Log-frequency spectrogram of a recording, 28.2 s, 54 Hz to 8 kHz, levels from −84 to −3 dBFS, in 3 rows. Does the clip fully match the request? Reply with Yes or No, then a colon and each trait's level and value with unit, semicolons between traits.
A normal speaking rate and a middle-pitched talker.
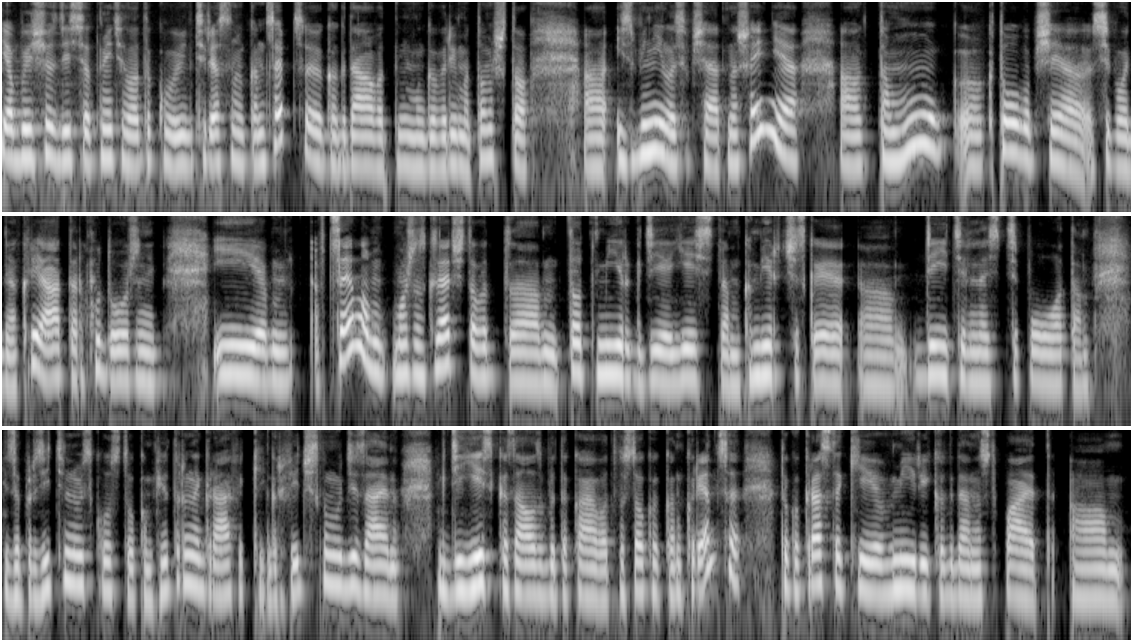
Yes: average, 145 wpm; medium, 170 Hz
